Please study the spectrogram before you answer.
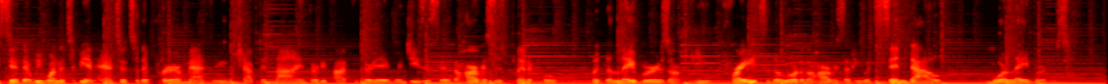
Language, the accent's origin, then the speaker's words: English; Calgary, Alberta, Canada; also born or lived in Hollywood / New Orleans; So I was born in Hollywood, but we quickly moved to Canada. So when my dad played for the CFL, for the Calgary Stampeders for about 5-6 years. And then from there we went to New Orleans where he played for another 5-6 years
